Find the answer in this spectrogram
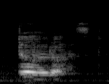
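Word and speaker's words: درست: There's an ah vowel in between the del and the ra, and then an ah vowel, a fatha between the ra and the sin. Right? And there's actually two syllables in there.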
